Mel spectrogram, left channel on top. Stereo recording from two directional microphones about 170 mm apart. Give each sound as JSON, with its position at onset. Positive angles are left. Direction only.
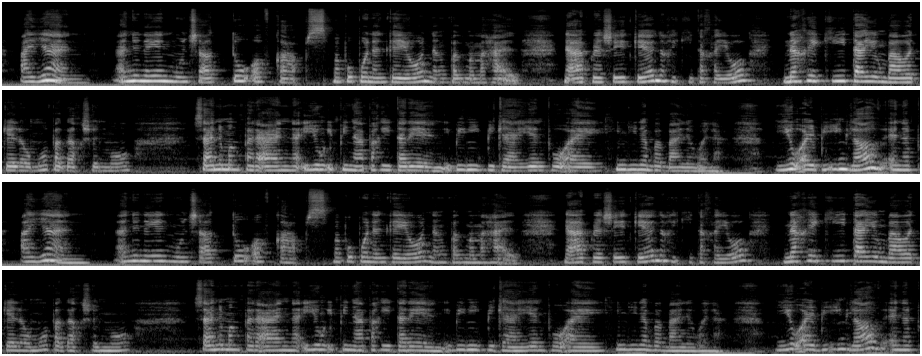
{"t": 0.2, "sound": "speech", "side_deg": 45}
